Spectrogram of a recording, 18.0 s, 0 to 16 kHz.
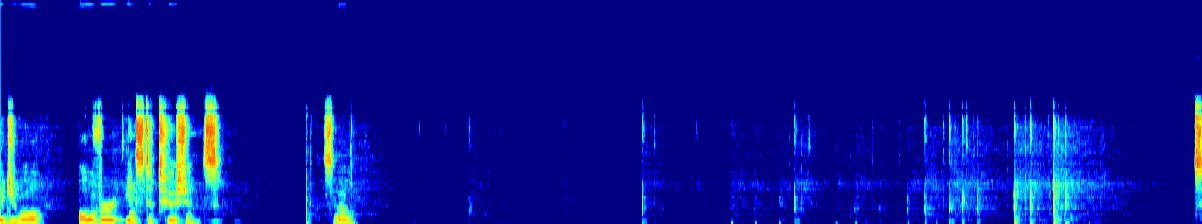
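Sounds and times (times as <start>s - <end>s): stylus tapping on touchscreen: 13.6s - 16.4s.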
